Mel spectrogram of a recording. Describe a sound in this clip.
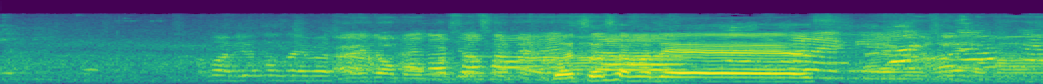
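Young girls chatter close by.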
